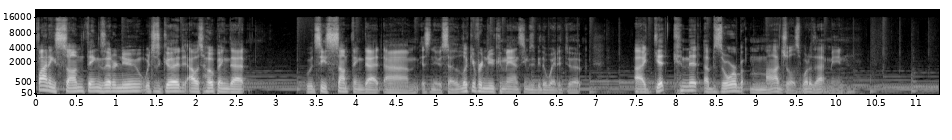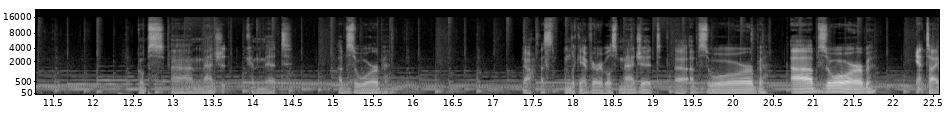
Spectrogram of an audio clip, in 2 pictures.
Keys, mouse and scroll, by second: 10.4 super+1.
